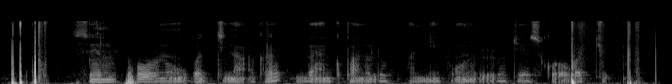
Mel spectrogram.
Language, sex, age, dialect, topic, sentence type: Telugu, male, 18-24, Southern, banking, statement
